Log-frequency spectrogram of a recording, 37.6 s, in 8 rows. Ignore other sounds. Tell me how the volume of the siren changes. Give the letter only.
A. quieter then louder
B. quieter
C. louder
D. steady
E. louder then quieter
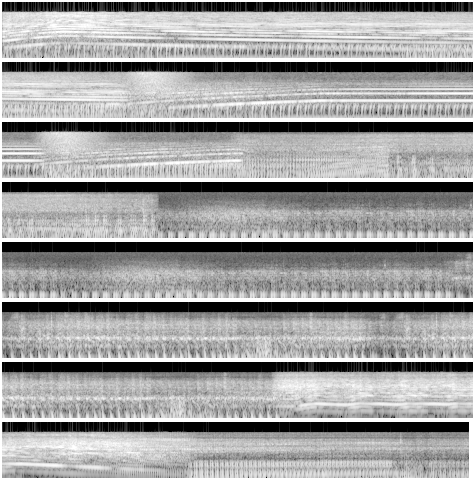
D.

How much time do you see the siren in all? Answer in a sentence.
You can hear the siren for 12 seconds altogether.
